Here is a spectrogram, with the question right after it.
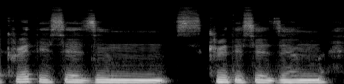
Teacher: So you can do it in phonetic alphabet as m, and put a dot under the m to say this is not the regular m, this is the syllabic m, because it gives you a syllable on its own. You can even put the schwa at the end between the s and m, criticism.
